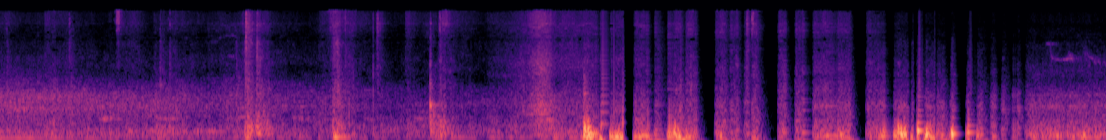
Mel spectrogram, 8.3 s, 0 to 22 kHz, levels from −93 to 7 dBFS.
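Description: From 4.47 s to 7.70 s the audio breaks up with repeated packet loss, giving a robotic sound: 34 separate gaps, the longest 156 ms, with about half of that stretch patched by concealment that stretches the last good sound forward. The result is choppy and robotic, with held fragments. On a spectrogram the span shows smeared, frozen horizontal bands alternating with breaks; the waveform looks repetitive and chopped rather than continuous.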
